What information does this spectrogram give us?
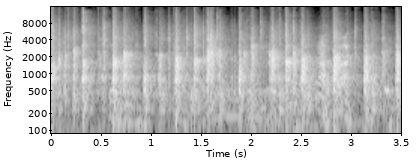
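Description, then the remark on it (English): A round of applause from a small group in a studio for a guest heading out, with dense, sharp, overlapping hand claps in a steady, lively patter throughout. “We'll give you a round of applause heading out of the studio.”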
